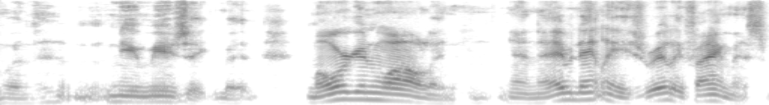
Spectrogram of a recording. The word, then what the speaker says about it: Wallen: Wallen. I kept saying his name wrong for a while. I was like, Waller? Walker, maybe?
